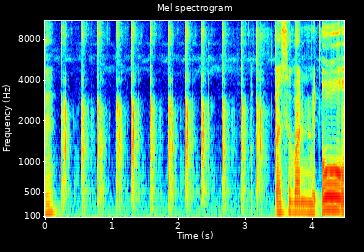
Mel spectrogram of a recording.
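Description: Footsteps tap quickly and evenly on stone.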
